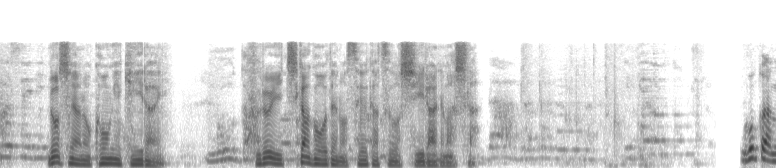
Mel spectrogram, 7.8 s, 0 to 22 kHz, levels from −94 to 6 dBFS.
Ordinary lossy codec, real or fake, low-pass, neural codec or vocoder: none; fake; none; codec, 16 kHz, 8 kbps, FunCodec, trained on Chinese and English, 25 frames a second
